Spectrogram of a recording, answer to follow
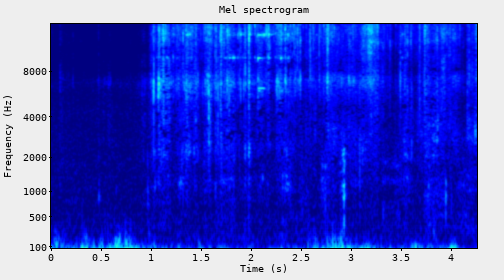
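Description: Two dogs playing rough with each other, giving play growls.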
